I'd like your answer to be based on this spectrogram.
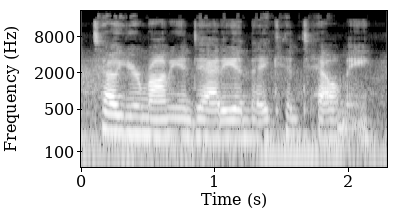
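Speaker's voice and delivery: usual speaking voice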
